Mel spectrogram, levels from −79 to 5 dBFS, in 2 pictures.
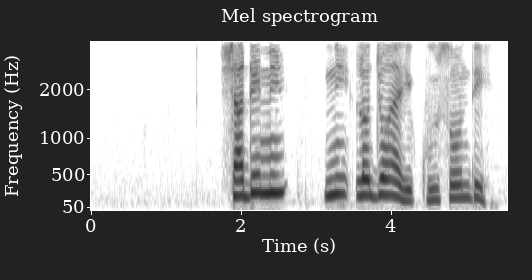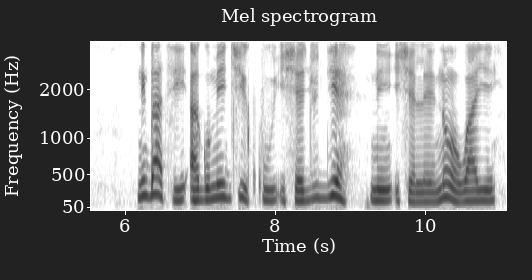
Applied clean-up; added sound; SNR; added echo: none; none; none; none.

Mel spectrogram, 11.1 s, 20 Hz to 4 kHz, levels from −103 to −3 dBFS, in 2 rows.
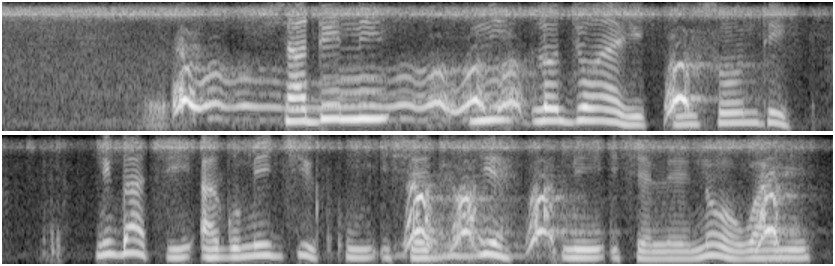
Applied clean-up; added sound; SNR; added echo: neural mask model RNNoise.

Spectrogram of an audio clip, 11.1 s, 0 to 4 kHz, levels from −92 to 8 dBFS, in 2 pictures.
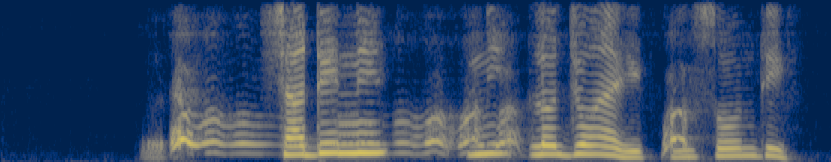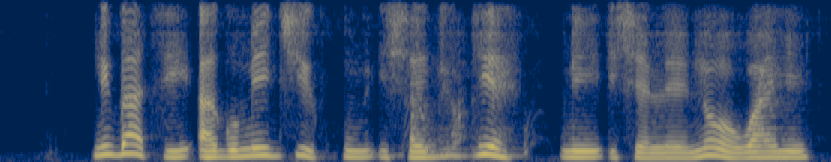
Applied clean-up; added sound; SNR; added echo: neural mask model DeepFilterNet 3.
